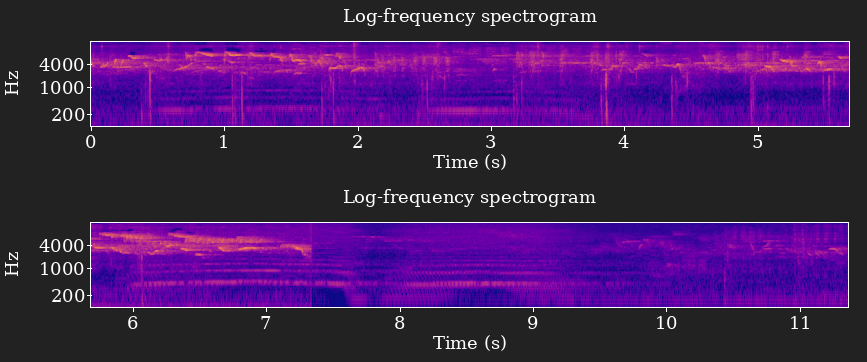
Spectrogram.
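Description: Small birds chirping and twittering in quick, varied phrases over a steady low hum, with a few light clicks. About seven seconds in the low background cuts off abruptly and the birdsong thins out.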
